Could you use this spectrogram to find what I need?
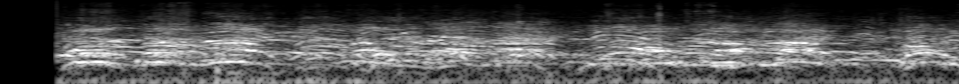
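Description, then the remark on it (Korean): A large crowd of counter-protesters in Washington chants anti-racism slogans against a racist rally, many voices shouting loudly and continuously in a rough rhythmic cadence, starting abruptly after a brief silence and holding steady throughout. “네, 이날 맞불 시위에 참여한 사람들이 외치는 구호 소리 잠시 들으셨는데요.”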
